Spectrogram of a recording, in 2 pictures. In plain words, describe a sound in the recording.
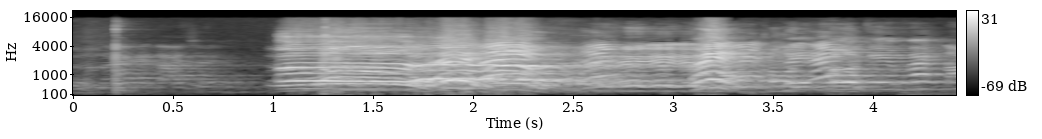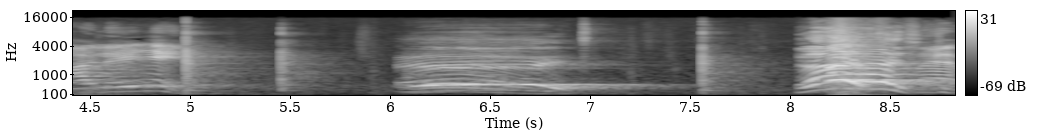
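A group of young women and men cheer and shriek excitedly nearby.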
